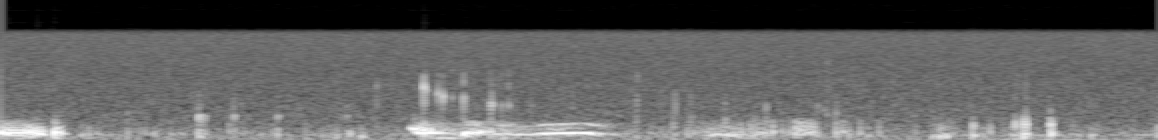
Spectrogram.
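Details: Self-recorded stomach noises during digestion, with a roommate talking in the background: low gurgling, bubbling rumbles from the belly. Bowel sounds (borborygmi).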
